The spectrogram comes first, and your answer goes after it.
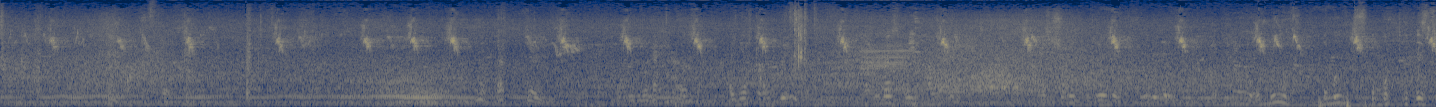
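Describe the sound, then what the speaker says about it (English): Birds chirp and coo in a quiet outdoor setting, with many small repeated calls scattered over a faint steady background, along with a low indistinct voice. "Here's all the birds now."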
